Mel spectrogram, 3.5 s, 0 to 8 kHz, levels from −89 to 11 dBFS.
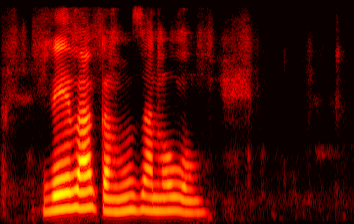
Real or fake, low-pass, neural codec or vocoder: fake; 7.2 kHz; autoencoder, 48 kHz, 32 numbers a frame, DAC-VAE, trained on Japanese speech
